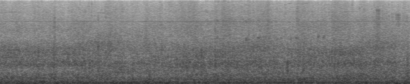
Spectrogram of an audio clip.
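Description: Freight train of enclosed autorack cars rolling past, a steady low rumble of wheels on rail. A faint thin high whine comes in about halfway through.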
